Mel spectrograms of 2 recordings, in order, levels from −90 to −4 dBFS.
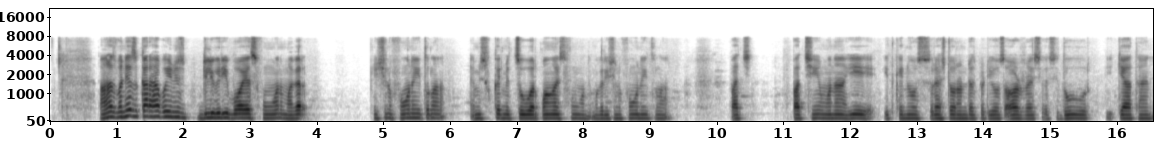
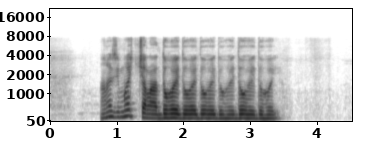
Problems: none marked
